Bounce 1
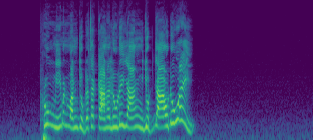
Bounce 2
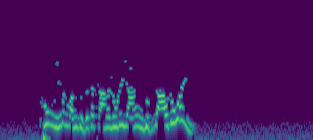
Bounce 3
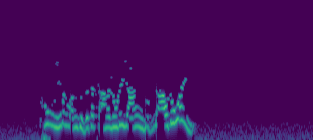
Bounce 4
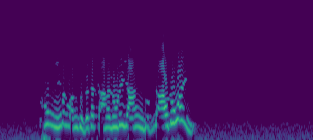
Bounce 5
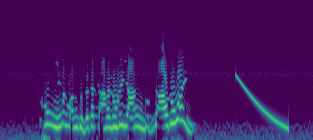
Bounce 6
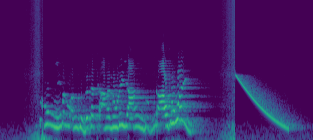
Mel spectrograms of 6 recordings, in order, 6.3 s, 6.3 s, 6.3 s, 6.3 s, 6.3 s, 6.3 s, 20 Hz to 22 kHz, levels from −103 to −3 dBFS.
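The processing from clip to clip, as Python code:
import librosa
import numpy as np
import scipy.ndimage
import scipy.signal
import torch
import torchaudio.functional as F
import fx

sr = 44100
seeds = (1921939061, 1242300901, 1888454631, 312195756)

y1 = scipy.signal.sosfilt(scipy.signal.butter(2, 5300.0, 'lowpass', fs=sr, output='sos'), x)
y1 = fx.spec_topn(y1, sr, count=8)
y1 = y1 * 10.0 ** (-3.0 / 20.0)
y2 = scipy.signal.sosfilt(scipy.signal.butter(2, 2900.0, 'lowpass', fs=sr, output='sos'), y1)
y2 = fx.auto_swell(y2, sr, attack_ms=127.0)
y2 = y2 * 10.0 ** (-8.0 / 20.0)
y3 = fx.high_shelf(y2, sr, hz=2700.0, db=-11.5)
y3 = 10.0 ** (-26.0 / 20.0) * np.tanh(y3 / 10.0 ** (-26.0 / 20.0))
y3 = y3 * 10.0 ** (1.0 / 20.0)
y4 = fx.peak_eq(y3, sr, hz=3000.0, db=7.0, octaves=0.31)
y4 = fx.spec_paint(y4, sr, seeds[0], shape='fall', start_s=4.71, length_s=1.07, low_hz=250.0, high_hz=2900.0, level_db=-44.0)
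y4 = y4 * 10.0 ** (9.0 / 20.0)
y5 = fx.rev_plate(y4, sr, seeds[1], rt60_s=0.84, hf_ratio=0.65, predelay_ms=0, drr_db=13.0)
y5 = fx.pre_swell(y5, sr, db_per_s=87.0)
y5 = y5 * 10.0 ** (-8.5 / 20.0)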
